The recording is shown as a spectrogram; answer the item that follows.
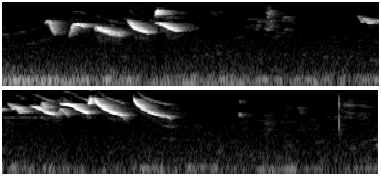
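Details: Rufous-collared sparrow (tico-tico) song, a male alongside females: a run of four slurred, descending whistled notes, a short pause, then a faster string of higher slurred notes falling in pitch; a faint low hum beneath.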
